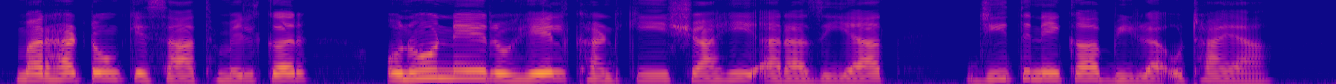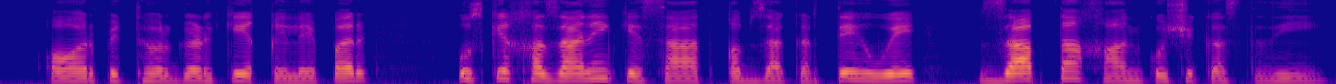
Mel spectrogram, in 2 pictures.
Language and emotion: Urdu, neutral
